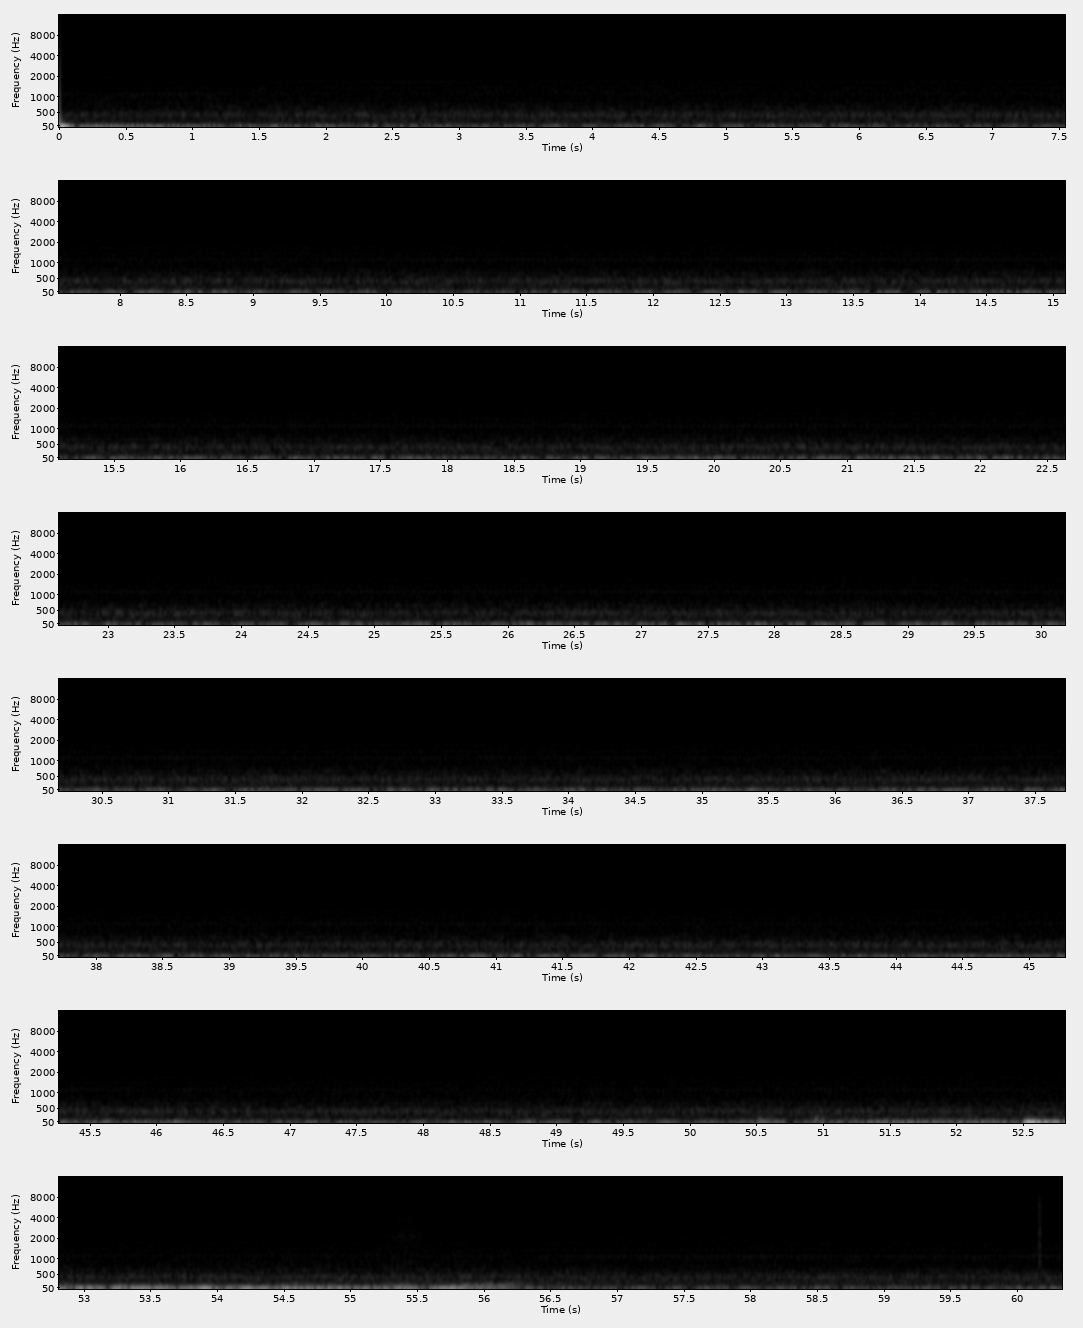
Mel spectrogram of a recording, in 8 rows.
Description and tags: room tone 42
Recorded in a room next to a boiler room in the basement of an office in Tribeca
indoors, loud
